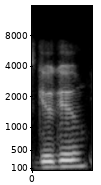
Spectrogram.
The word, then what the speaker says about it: Gugu: It's like Mugu. – Oh yeah. – It's Gugu. – Yeah. – Gugu is her name.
